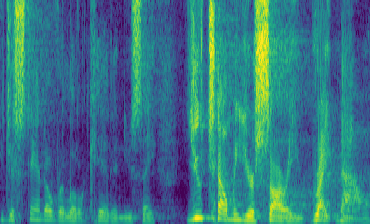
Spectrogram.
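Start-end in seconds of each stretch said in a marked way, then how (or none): 1.9-3.7 very loud, booming stern dad voice. Standing over a little kid to make him say sorry, in a dad voice. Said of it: "I have a dead vo- dad voice".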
